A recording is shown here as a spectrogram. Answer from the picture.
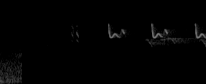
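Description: A small songbird singing a run of short, high, down-slurred notes, about two or three a second, starting under a second in.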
